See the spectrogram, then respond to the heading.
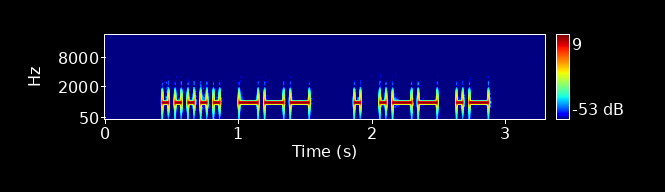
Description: Morse code, heard as a keyed tone, about 25 wpm, 700 Hz. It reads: 5O EWA
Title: Winter Field Day Exchanges Encore 25wpm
